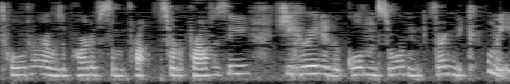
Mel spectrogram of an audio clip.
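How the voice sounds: Fairly even intonation in a natural reading voice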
